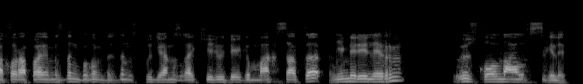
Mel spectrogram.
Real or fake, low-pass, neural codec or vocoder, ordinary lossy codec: fake; 7.2 kHz; codec, 44.1 kHz, 2.6 kbps, SNAC; none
